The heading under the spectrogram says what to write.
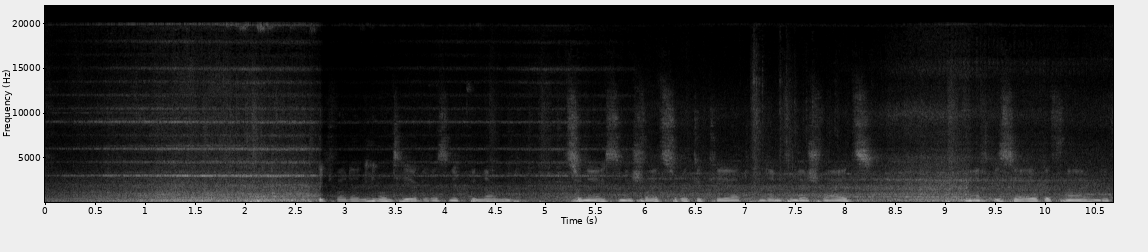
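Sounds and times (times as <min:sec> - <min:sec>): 
faint high-pitched tram wheel squeal: 0:00.0 - 0:07.5
tram rolling past on rails: 0:00.0 - 0:10.6
speech: 0:02.7 - 0:08.4, 0:09.1 - 0:10.6.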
